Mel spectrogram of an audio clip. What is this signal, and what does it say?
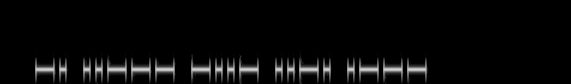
Morse code, heard as a keyed tone, about 20 wpm, 700 Hz. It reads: N2XFJ
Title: USA Call Signs - 5 Characters - Repeated 3x - 20wpm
